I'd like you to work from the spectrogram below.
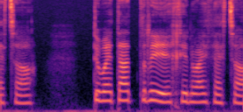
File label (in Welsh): "drych", Welsh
